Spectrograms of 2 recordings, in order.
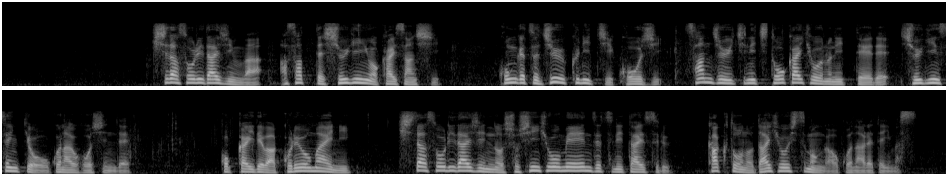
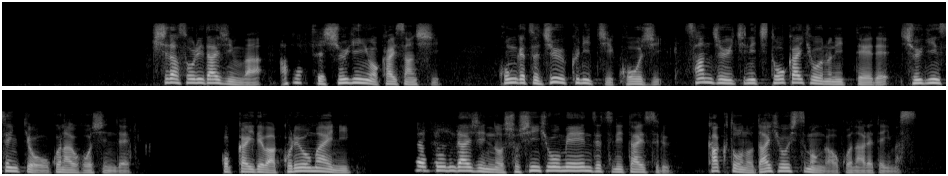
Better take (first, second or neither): first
